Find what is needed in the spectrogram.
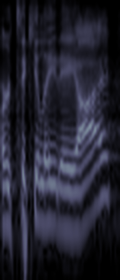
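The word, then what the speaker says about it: Articul8 AI: articulate articu and then 8 and then AI pronounced articulate AI is an out growth of work on corporate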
